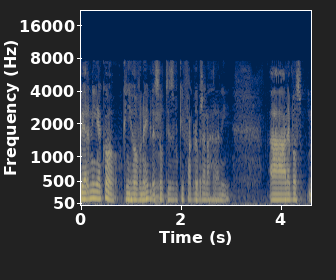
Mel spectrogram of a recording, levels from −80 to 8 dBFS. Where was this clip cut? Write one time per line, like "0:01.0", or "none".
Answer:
none

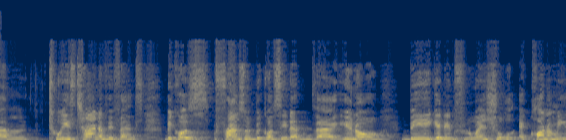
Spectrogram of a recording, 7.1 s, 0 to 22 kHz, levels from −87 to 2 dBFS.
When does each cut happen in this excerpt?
0:01.0
0:03.9

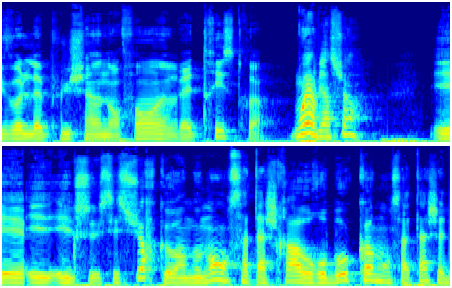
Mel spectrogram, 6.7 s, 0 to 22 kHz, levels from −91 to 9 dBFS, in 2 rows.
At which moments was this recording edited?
0:01.3
0:02.4
0:03.5
0:03.9

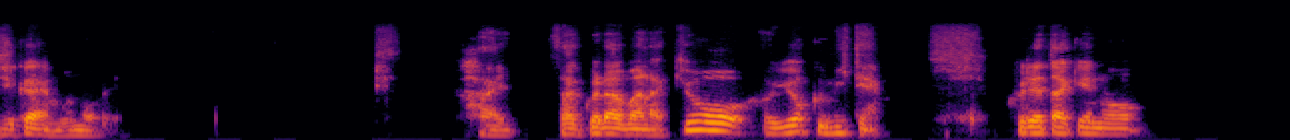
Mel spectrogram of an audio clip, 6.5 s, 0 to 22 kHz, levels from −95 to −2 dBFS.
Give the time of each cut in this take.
0:02.6
0:04.6

